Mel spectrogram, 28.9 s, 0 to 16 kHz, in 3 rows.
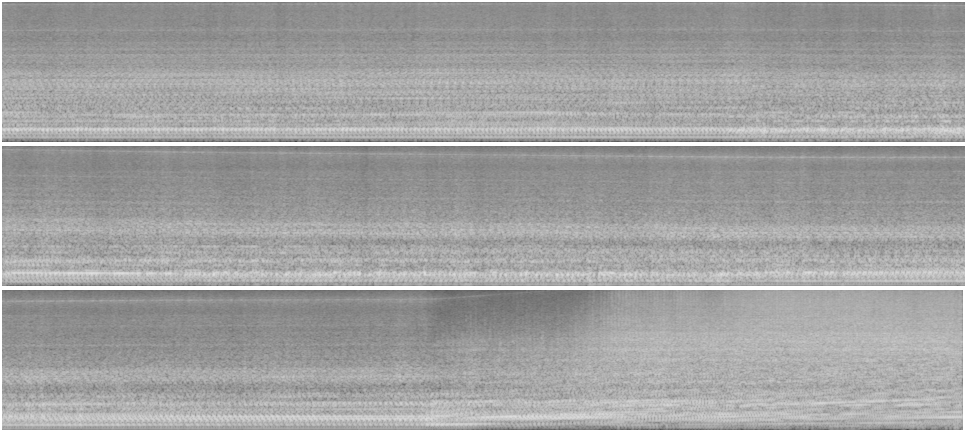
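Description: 2011 Mustang GT's 5.0 L Coyote V8 running on a chassis dyno, holding a steady engine speed for about 23 seconds. About 24 seconds in it goes to full throttle for a dyno pull, and the pitch rises steadily as it revs up.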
